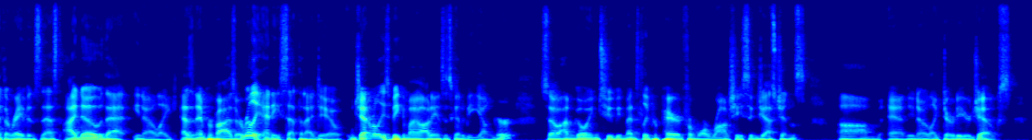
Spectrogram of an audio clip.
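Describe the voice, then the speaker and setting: Very deep, low male voice, somewhat breathy, at a fairly quick pace with ordinary pitch variation. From US military family, Hawaii and other states. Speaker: former navy sailor, expat improv performer. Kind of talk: casual interview chat. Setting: live-streamed studio podcast.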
